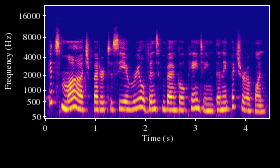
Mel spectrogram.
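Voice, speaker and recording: A woman teacher reading a picture book aloud to children in a clear, expressive storytelling manner. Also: a little high, normal speed. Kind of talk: children's read-aloud narration.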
